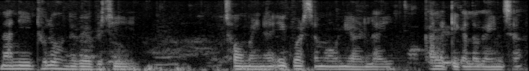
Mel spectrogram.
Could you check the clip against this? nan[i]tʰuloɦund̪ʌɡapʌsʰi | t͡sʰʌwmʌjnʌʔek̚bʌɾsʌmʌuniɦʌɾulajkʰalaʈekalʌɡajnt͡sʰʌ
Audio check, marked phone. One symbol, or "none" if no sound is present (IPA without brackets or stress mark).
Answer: i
